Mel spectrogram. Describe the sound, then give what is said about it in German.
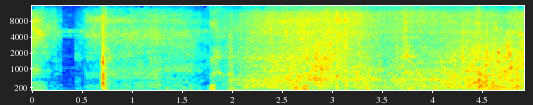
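A canoe that was moored is paddled across open water toward a fortified house built on a sandbank: a steady rush of sloshing water and splashes swells up after a couple of sharp knocks at the start, with some wind noise and no voices. “Mit dem Kanu, das hier festgetaut ist, werden wir hinüberpaddeln.”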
